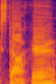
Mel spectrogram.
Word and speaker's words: Stalker: My name's Stalker. My pronouns are he, him. It's my real last name, and it's spelled like I'm watching you, like not like I'm putting stuff on shelves.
